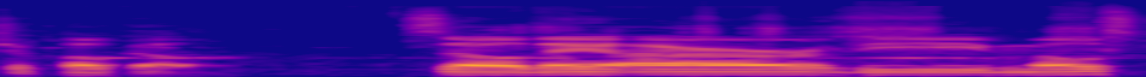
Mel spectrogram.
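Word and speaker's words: Shapeoko: So it's spelled Shapioko, but it's pronounced Shapoko.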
